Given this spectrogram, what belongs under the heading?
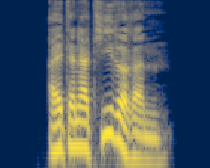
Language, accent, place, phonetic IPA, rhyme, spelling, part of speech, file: German, Germany, Berlin, [ˌaltɛʁnaˈtiːvəʁəm], -iːvəʁəm, alternativerem, adjective, De-alternativerem.ogg
- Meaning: strong dative masculine/neuter singular comparative degree of alternativ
